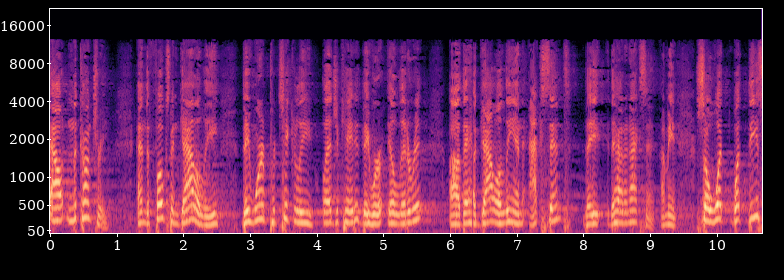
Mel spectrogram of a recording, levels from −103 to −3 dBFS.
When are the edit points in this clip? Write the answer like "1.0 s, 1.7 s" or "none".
1.8 s, 4.1 s, 6.3 s, 8.5 s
